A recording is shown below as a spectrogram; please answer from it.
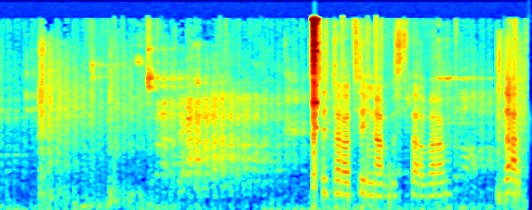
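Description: A volleyball struck hard once, about two-thirds of the way through, followed by voices calling out during the rally.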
